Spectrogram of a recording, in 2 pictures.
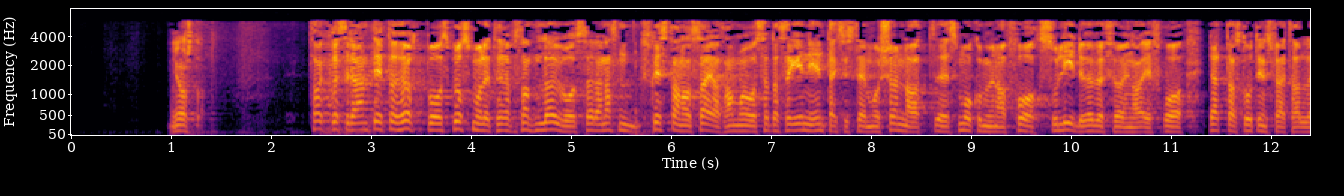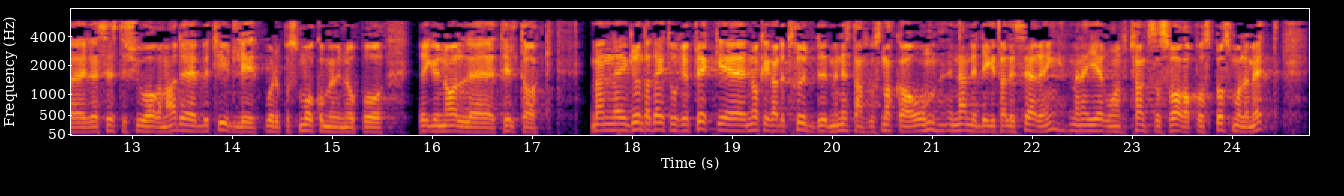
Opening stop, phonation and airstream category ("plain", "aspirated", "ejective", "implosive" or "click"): aspirated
